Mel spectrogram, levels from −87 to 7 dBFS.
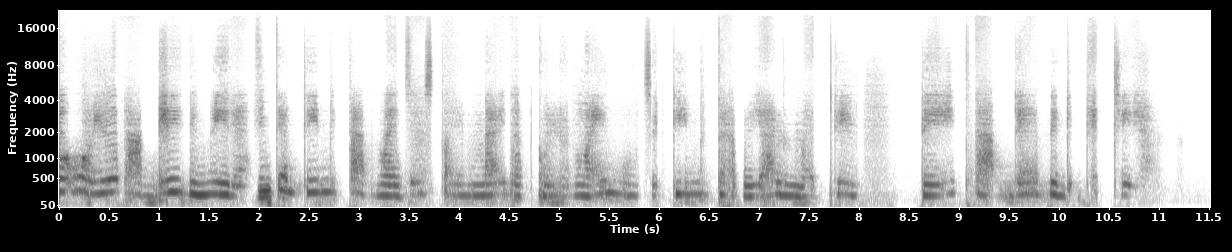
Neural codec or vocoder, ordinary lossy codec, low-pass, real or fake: codec, 44.1 kHz, 0.9 kbps, DAC; none; none; fake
